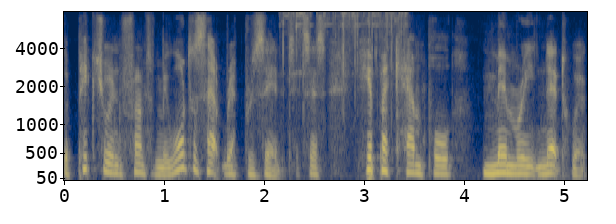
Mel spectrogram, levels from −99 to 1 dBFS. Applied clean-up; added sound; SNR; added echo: neural mask model RNNoise.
